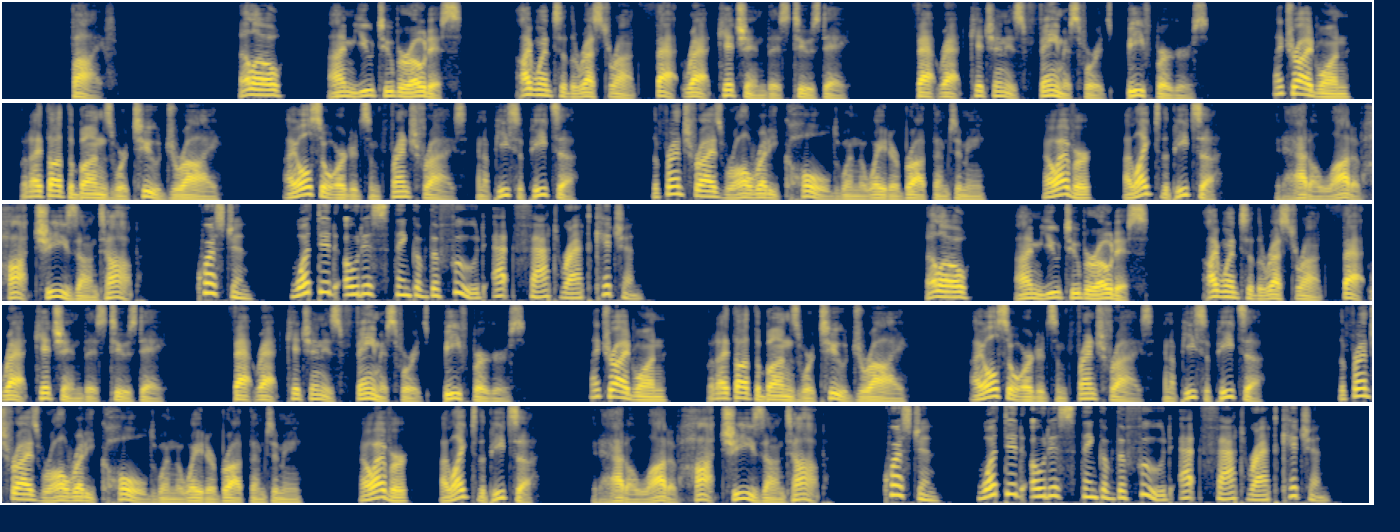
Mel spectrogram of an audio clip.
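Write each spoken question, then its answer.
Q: What did Otis think of the food at Fat Rat Kitchen?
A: The burger buns were too dry and the fries were cold, but he liked the pizza.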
